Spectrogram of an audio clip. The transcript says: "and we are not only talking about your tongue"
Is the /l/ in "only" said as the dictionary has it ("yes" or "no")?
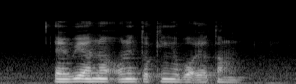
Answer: no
